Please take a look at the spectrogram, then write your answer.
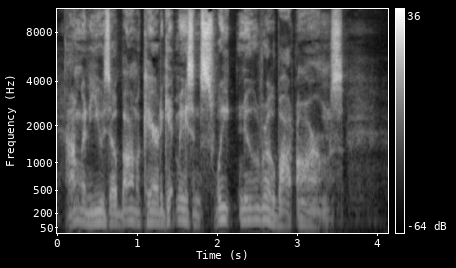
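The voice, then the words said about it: Put-on southern accent. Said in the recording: “I don't know why I said that in a southern accent.”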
